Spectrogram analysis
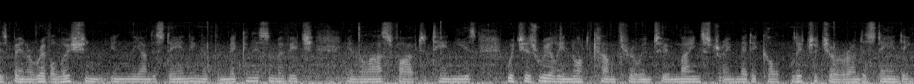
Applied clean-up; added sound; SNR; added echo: none; Car; 5 dB; none.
